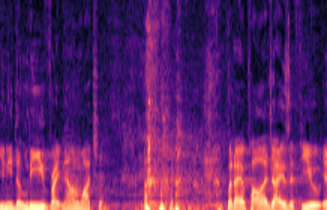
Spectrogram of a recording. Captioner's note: laughter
